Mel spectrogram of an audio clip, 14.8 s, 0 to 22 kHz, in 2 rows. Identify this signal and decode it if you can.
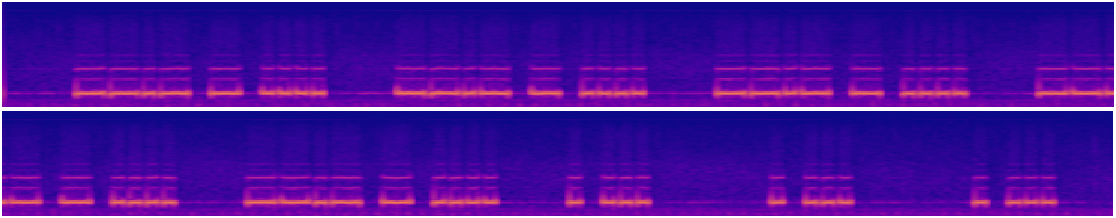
Morse code, heard as a keyed tone, about 20 wpm, 540 Hz. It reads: QTH QTH QTH QTH QTH ES ES ES
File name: KB6MT-tape3-side1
